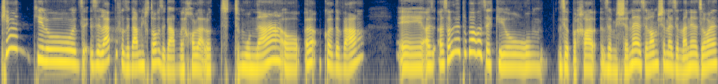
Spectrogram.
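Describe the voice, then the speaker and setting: In a dry, close sound with no echo, a woman with an unremarkable speaking voice talks at a medium pitch and a moderate pace, with ordinary pitch variation and very even loudness. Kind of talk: casual chat.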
